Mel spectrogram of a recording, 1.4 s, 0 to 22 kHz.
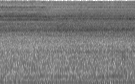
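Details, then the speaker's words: Long-abandoned Stuart D10 (double 10 V) model steam engine turns freely. Constant soft airy hiss with no rhythm or chuffs, whatever the crankshaft position, despite oiling. Air leaks past both sides of the pistons: no seal, no compression. "machine laisse passer de l'air j'en ai d'autres donc déduit que je n'ai pas d'étanchéité niveau pistons"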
